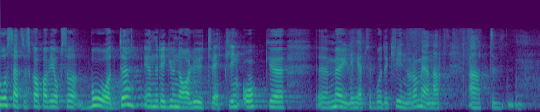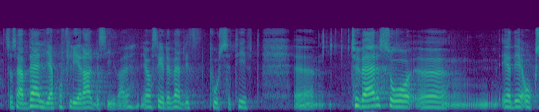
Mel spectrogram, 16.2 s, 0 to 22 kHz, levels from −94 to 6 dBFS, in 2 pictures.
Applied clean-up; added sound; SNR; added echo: none; none; none; none.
